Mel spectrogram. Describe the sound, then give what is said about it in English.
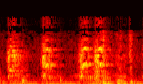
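A mongrel dog barks loudly several times in quick succession at the heels of people going up a rickety porch, with short gaps between the barks and a low steady hum in the background. “They stared at us while we went up the rickety porch, the dog barking at our heels.”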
